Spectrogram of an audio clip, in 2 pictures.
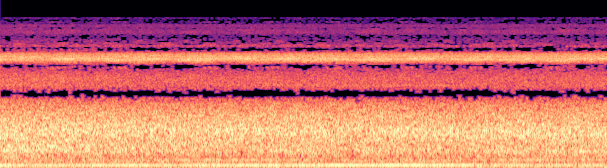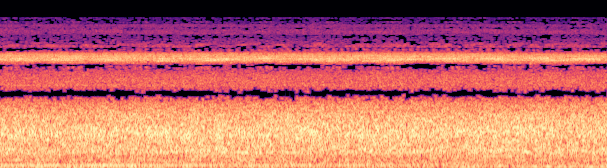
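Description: Steady, unbroken chorus of night insects, crickets, shrilling high, with a low hum underneath.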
